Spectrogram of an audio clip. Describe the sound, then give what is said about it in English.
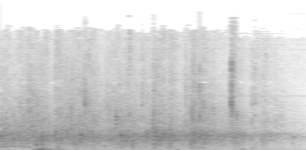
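An audience applauding, a steady wash of many hands clapping at an even, moderate loudness, with no voices rising above it. “I know you've applauded two times already, but three times will you let our online family know today?”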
